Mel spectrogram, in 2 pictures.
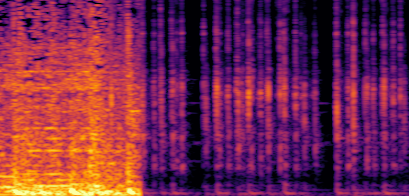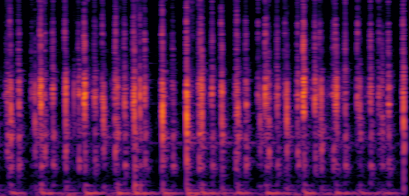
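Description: Background music that cuts off suddenly about a second in, followed by a much quieter, rapid run of computer-keyboard typing clicks from the end card's sound effect.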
